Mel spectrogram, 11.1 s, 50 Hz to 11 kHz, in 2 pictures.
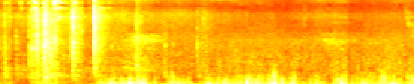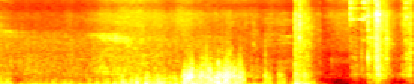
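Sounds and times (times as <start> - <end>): door handle and latch rattling: 0.0 - 2.0
wind buffeting microphone: 1.3 - 9.7.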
